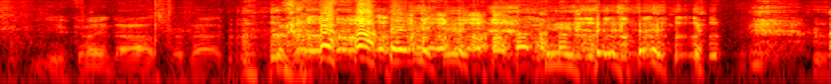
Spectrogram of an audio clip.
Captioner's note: group laughter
